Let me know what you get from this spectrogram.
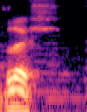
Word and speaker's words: Blutch: Se escreve, se escreve B-L-U-T-C-H, Blush. Blush é Blush.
